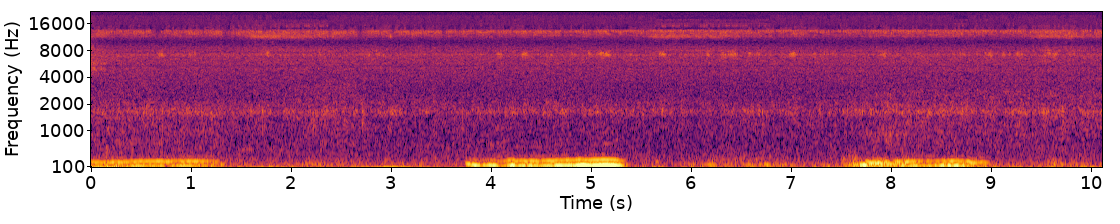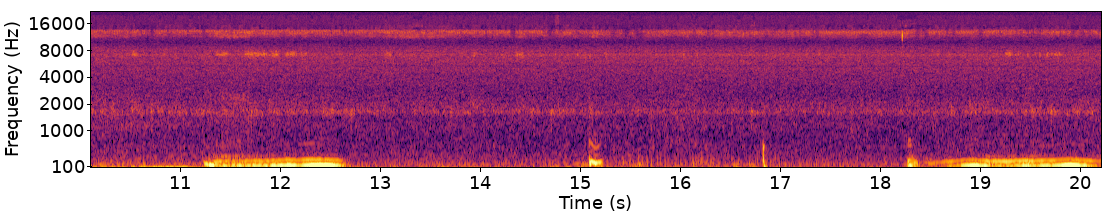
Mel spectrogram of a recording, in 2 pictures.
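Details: Maine Coon cat asleep on an armchair on a Monday morning, snoring: deep, rough, buzzy low snores with a slightly rising-then-falling tone, one roughly every three to four seconds, five in all, with quiet breathing gaps in a still indoor room.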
